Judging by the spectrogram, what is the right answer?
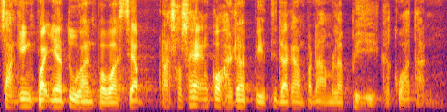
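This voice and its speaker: A man in his forties preaching a church sermon, storytelling with chuckles and quiet asides. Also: fairly low pitch, quick pace. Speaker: pastor.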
